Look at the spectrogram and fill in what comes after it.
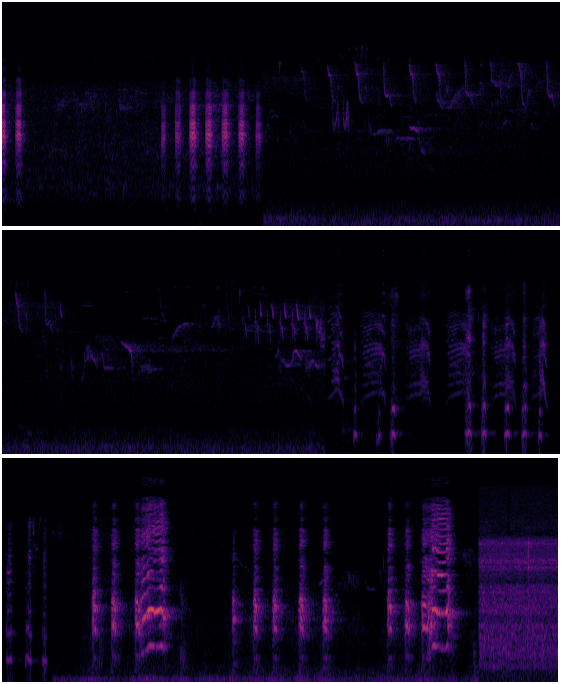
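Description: Bird calls in several stretches: a short run of quick pulsed calls, then thin high chirping song, then a long series of loud clucking calls in quick groups. Near the end a steady hiss starts.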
